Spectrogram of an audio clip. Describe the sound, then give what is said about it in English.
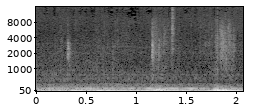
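A car engine, started remotely in a car park, turns over and settles into a low, steady idle, heard from a distance, its rumble swelling slightly near the end along with a few faint clicks. “Well, I just started it. So you started it for that far away.”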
